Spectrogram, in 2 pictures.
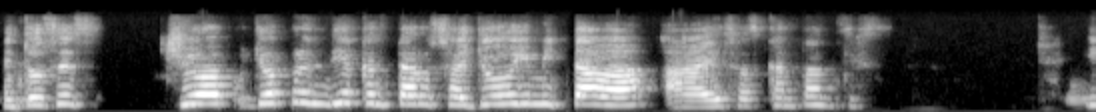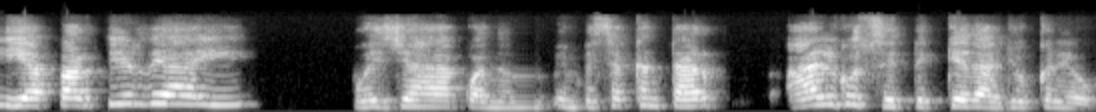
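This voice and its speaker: A woman with a high pitch speaks at a fairly slow pace, her intonation lively. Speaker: singer. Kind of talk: interview.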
